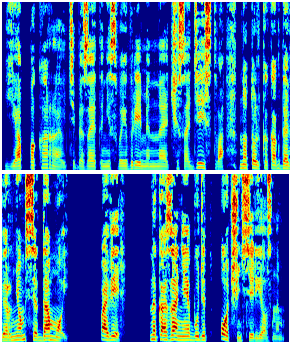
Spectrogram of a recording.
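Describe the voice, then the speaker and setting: A reader voicing an angry middle-aged father who scolds his daughter loudly and sharply. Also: medium pitch, moderate pace, no echo, studio quality, natural voice. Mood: cold. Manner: loud scolding, raised and sharp. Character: stern furious father, strict and cold.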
